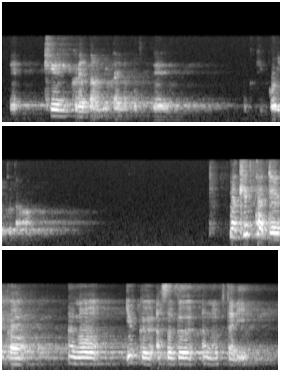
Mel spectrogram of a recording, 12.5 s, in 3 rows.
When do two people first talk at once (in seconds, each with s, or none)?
none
